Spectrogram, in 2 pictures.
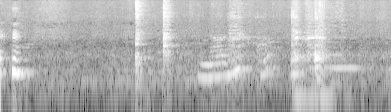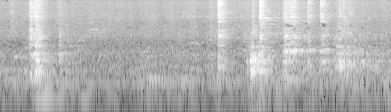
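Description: Metal utensil scraping and clinking against a pan in a series of irregular stirring strokes, fairly close, with occasional quiet voice sounds.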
